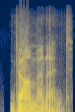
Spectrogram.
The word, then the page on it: dominant: American English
